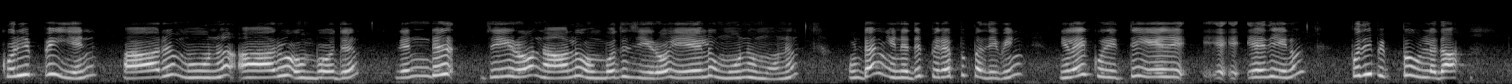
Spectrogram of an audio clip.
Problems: constant background noise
